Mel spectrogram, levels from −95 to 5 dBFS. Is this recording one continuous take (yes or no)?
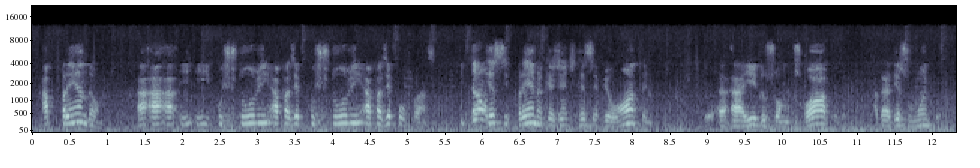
no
